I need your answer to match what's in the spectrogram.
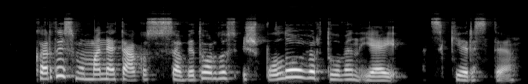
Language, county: Lithuanian, Panevėžys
